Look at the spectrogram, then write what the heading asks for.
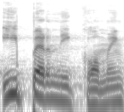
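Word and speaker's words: ὑπερνικῶμεν: Pero la palabra Nike o hipernikomen, que es como se pronuncia en griego, significa más allá que una victoria.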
